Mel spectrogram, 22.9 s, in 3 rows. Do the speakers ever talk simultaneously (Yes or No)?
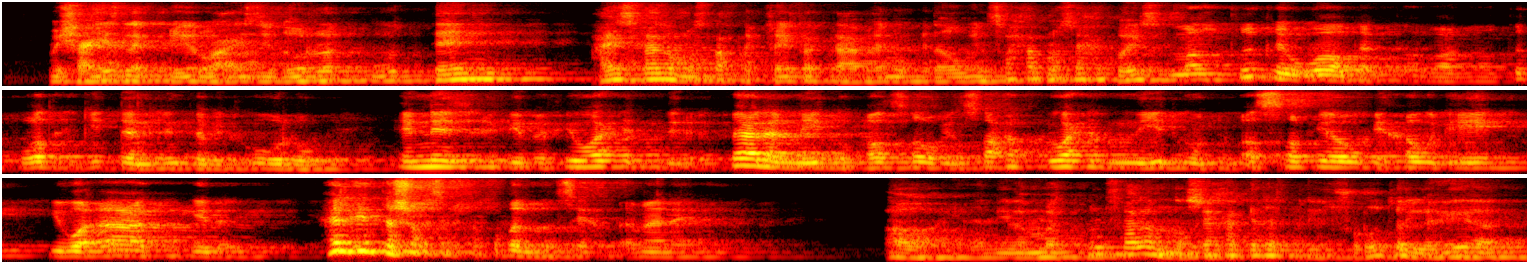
No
